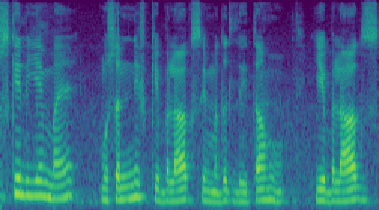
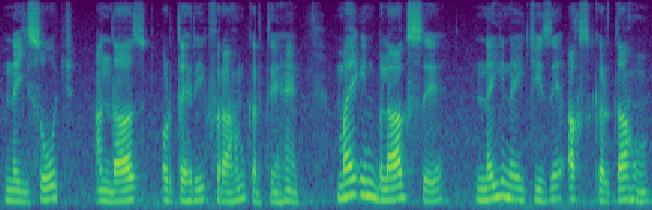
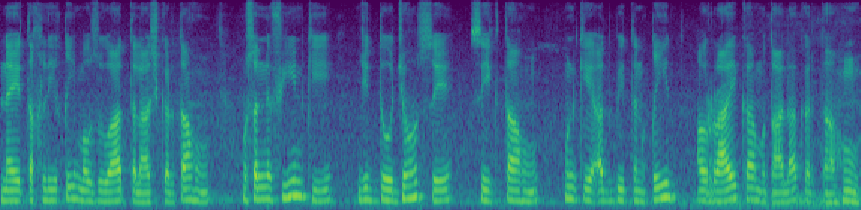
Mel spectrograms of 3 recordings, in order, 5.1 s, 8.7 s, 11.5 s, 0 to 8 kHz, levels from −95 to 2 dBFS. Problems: constant background noise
